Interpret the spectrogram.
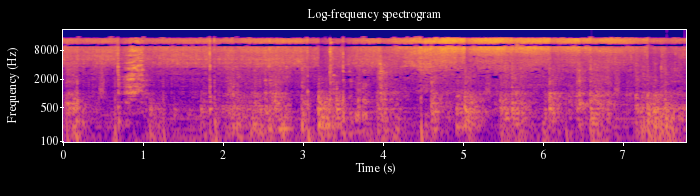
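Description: Pancakes frying on a flat griddle, sizzling steadily, with scattered knocks and clatter from cooking close to the griddle.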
